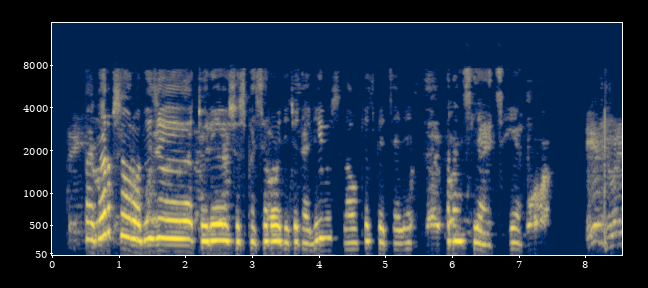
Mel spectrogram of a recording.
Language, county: Lithuanian, Vilnius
